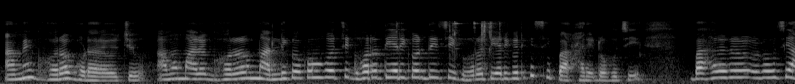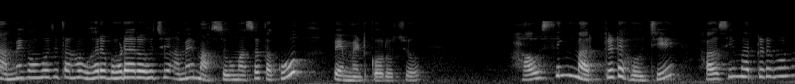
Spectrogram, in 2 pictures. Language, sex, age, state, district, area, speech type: Odia, female, 30-45, Odisha, Puri, urban, spontaneous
